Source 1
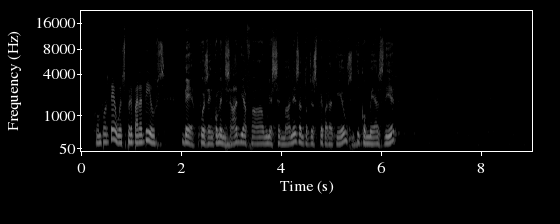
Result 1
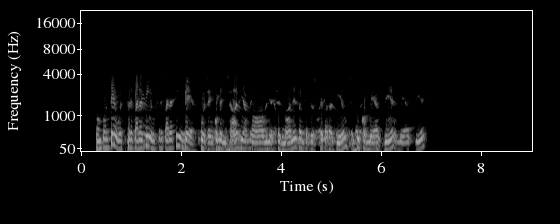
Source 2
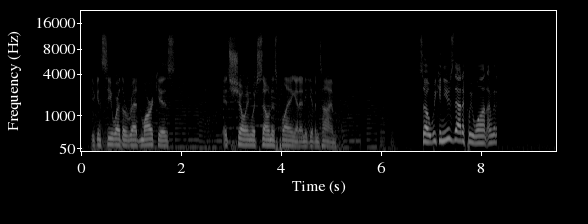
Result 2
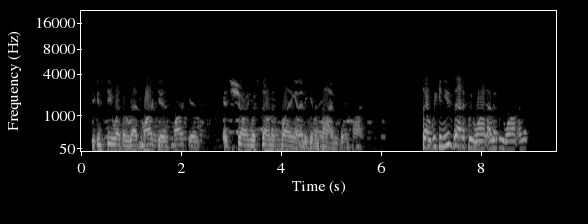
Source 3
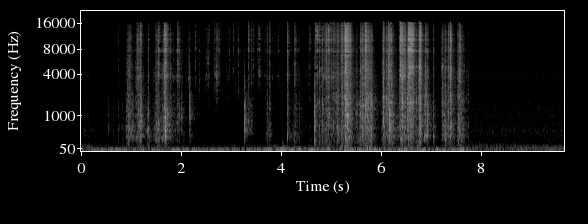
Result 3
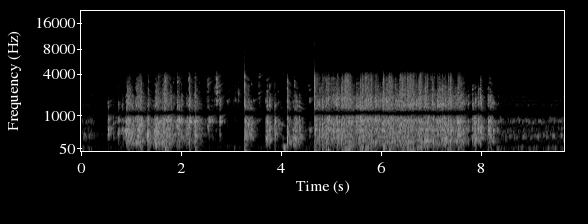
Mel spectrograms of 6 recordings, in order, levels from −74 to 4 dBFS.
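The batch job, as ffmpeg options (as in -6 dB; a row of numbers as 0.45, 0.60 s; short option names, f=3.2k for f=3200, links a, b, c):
-af "aecho=1:1:604:0.224,adynamicequalizer=threshold=0.00141:dfrequency=280:dqfactor=2.2:tfrequency=280:tqfactor=2.2:attack=5:release=100:ratio=0.375:range=2:mode=boostabove:tftype=bell,agate=range=-33dB:threshold=-55dB:ratio=3:detection=peak,acontrast=77,highpass=100,equalizer=f=140:t=q:w=4:g=-7,equalizer=f=200:t=q:w=4:g=-4,equalizer=f=420:t=q:w=4:g=6,equalizer=f=610:t=q:w=4:g=5,equalizer=f=890:t=q:w=4:g=9,equalizer=f=1.8k:t=q:w=4:g=4,lowpass=f=2.8k:w=0.5412,lowpass=f=2.8k:w=1.3066,afftdn=nr=23:nf=-41,aresample=8000,aeval=exprs='0.794*sin(PI/2*7.08*val(0)/0.794)':c=same,aresample=44100,afreqshift=-120,asuperstop=centerf=1100:order=8:qfactor=2.7,acompressor=threshold=-22dB:ratio=10,flanger=delay=9.3:depth=8.4:regen=69:speed=1:shape=triangular"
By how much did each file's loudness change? 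+11.5, +10.5, -6.0 LU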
